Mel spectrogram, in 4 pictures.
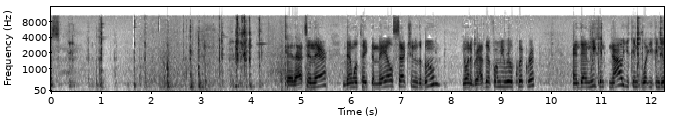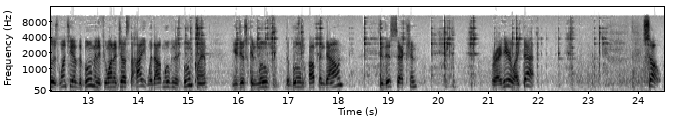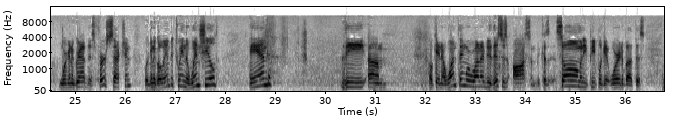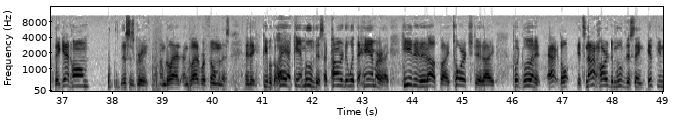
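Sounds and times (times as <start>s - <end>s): metal tapping on metal: 2.7s - 4.4s, 10.8s - 12.4s, 14.7s - 15.4s, 16.0s - 20.9s, 21.5s - 23.5s
metal clicks and clinks: 2.8s - 4.4s, 14.7s - 15.4s, 16.0s - 20.9s, 21.5s - 23.5s.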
